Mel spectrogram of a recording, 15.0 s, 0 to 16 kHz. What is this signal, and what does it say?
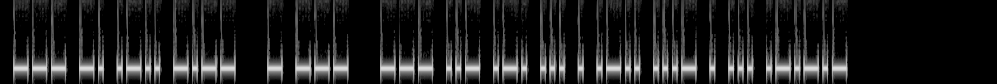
Morse code, heard as a keyed tone, about 17 wpm, 700 Hz. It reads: ONLY TO OURSELVES.
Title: Sentences from Top 1600 Words 17wpm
